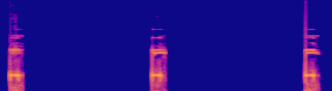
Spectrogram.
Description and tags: Store Scanning Items at Checkout
ambience, can, checkout, clink, clunk, cooling, crinkle, food, produce, store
